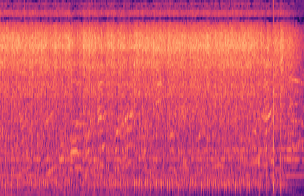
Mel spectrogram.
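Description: A sustained snare drum roll with many voices shouting over it, cutting off near the end.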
